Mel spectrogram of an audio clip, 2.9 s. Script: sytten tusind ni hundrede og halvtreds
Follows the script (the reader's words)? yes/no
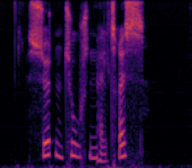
no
